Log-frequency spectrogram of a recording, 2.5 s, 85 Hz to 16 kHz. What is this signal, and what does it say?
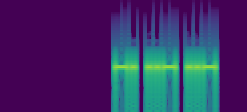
Morse code, heard as a keyed tone, about 30 wpm, 700 Hz. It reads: NUU
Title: All Cut Numbers - 3-Digit 30wpm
